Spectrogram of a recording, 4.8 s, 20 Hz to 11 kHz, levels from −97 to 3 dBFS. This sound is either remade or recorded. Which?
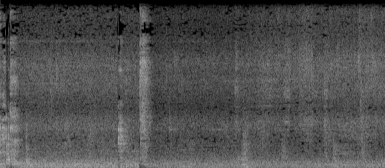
recorded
